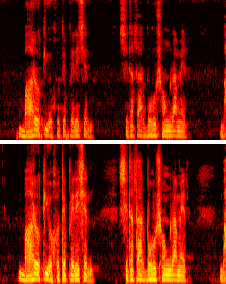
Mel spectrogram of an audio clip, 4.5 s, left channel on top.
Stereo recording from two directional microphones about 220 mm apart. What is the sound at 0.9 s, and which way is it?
Speech, 35° right (ahead or behind).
